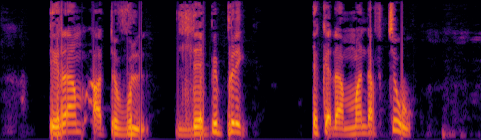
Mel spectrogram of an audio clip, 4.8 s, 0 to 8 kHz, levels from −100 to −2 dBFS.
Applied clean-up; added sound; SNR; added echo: none; none; none; none.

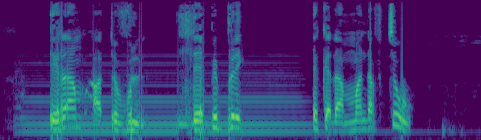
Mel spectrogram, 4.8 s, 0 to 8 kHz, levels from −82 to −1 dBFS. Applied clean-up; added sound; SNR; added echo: none; Bowed string instrument; 15 dB; none.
